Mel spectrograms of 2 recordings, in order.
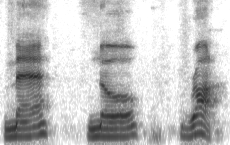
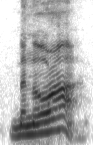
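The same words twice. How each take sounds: First: "Me, no, ra" as three separate syllables. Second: Said in the usual way. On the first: Shown as a demonstration. Teacher dividing the lampstand's Hebrew name, syllable by syllable. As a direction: break "Me, no, ra" apart with pauses. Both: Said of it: "Consonant, vowel".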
